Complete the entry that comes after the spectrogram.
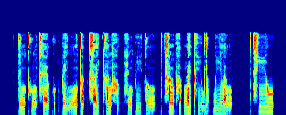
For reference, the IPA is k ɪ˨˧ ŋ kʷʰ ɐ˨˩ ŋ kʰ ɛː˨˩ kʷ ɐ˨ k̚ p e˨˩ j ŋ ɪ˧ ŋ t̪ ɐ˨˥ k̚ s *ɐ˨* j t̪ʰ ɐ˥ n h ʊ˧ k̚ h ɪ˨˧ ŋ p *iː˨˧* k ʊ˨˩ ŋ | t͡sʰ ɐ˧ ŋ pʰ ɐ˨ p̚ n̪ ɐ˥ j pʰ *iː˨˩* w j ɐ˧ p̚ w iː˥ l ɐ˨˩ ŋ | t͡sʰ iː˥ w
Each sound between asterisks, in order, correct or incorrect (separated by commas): correct, correct, correct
